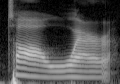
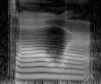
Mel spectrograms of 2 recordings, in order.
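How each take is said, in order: Both takes have the same delivery.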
